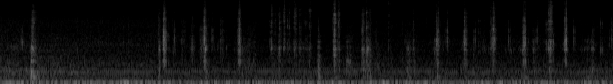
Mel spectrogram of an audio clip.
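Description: Faint, irregular small clicks and taps of pebbles knocking in a small bucket as a hot glue gun's nozzle works over them, drizzling hot glue to fix the pebbles in place.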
